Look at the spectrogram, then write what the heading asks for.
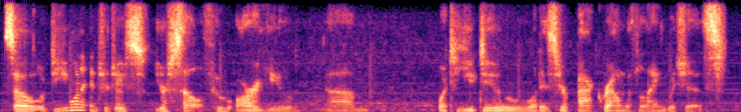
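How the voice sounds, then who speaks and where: A young man hosting a podcast, relaxed and friendly as he interviews a guest. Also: low voice, a little slow, slight background noise, low-quality recording. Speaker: podcast host. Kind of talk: casual interview.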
